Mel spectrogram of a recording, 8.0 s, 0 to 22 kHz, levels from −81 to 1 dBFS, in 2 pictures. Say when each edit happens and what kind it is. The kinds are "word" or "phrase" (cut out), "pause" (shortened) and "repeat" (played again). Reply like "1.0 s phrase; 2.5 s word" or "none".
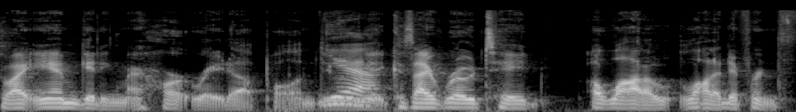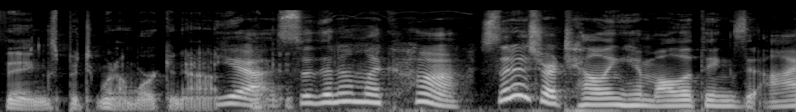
6.3 s pause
